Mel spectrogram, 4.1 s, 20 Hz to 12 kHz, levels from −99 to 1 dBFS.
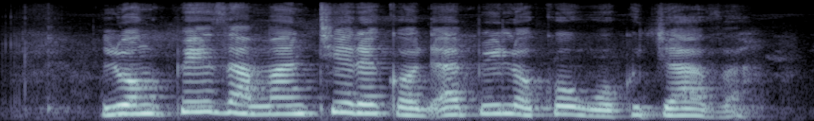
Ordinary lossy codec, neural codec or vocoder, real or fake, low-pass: none; none; real; 10.8 kHz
